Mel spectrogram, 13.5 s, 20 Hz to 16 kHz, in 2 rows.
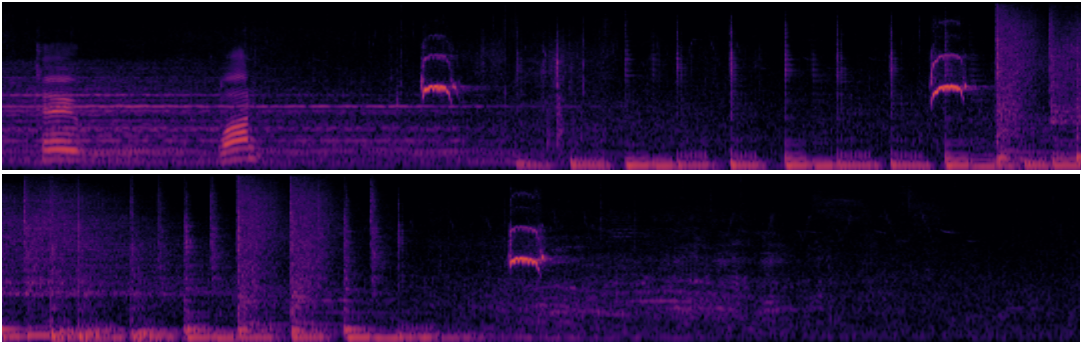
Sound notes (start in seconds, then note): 2.6 blows whistle; 6.6 whistle blows; 9.9 blows whistle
